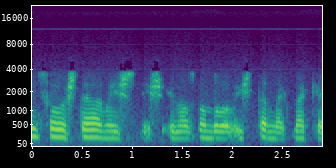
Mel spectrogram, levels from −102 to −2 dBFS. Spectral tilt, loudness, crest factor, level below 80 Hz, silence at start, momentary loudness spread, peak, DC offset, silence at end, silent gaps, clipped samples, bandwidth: -8.5 dB/octave; -25 LUFS; 16 dB; -72 dBFS; 0 s; 7 LU; -10 dBFS; under 0.1%; 0 s; none; under 0.1%; 4.2 kHz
